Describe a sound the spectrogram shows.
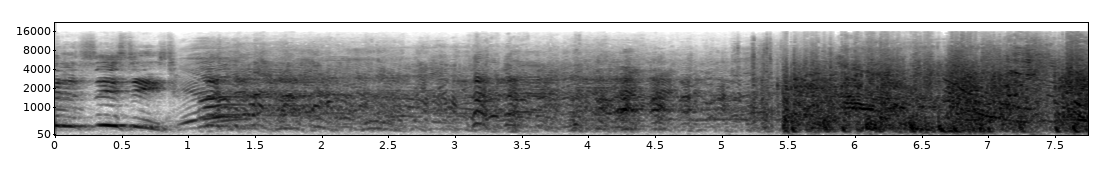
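A crowd of men laughs loudly.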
